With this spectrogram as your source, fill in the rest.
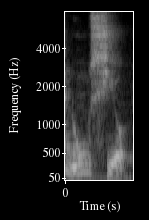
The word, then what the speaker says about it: Nunzio: Mas a pronúncia do povo do Vêneto é núncio, núncio.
